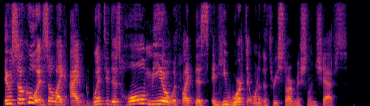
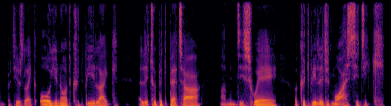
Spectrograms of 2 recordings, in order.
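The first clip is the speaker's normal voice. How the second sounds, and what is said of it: Imitated Swiss accent. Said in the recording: “He was from Switzerland, and I'm probably going to butcher his accent.”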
